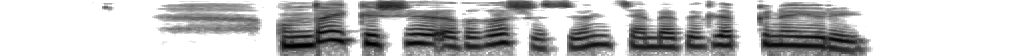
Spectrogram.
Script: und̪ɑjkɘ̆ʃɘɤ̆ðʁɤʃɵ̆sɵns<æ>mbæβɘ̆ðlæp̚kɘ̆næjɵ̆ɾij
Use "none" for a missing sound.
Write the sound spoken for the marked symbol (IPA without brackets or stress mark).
æ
